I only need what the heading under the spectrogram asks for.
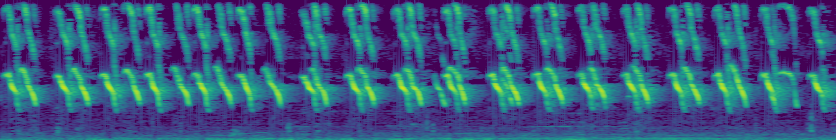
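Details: Several chicks cheep steadily, their sharp, high-pitched peeps each dropping in pitch and coming in quick regular bursts of about two per second against a quiet background.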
